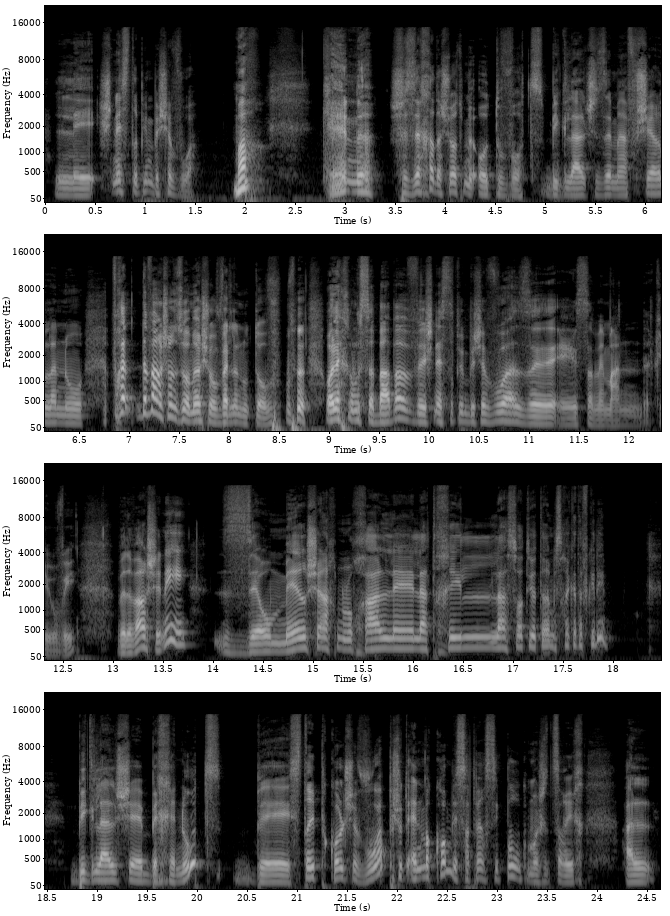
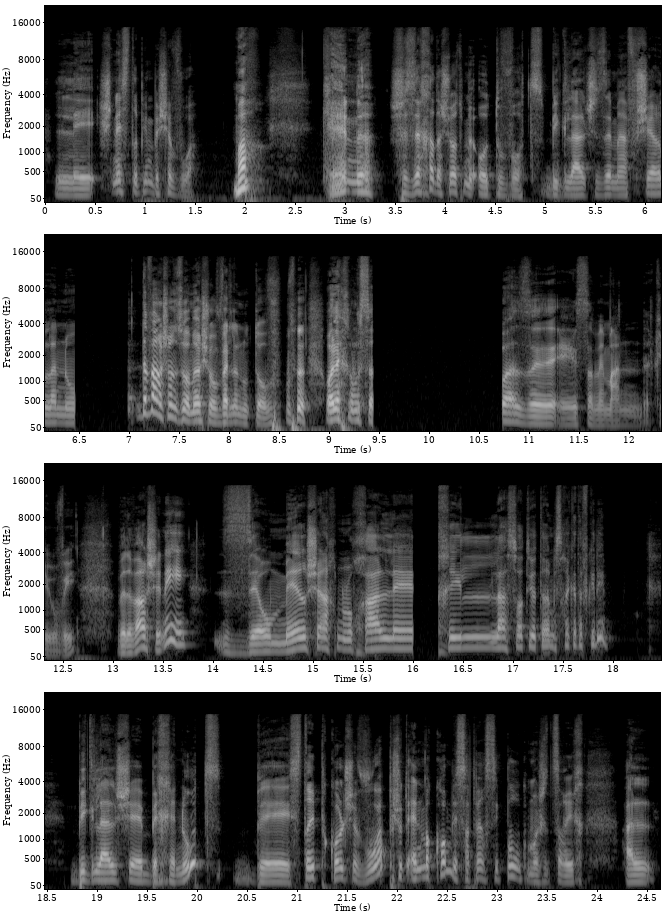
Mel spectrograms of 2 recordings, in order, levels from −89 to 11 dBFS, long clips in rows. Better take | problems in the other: first | audio cutting out; at 6.5 s for 0.5 s, at 9.5 s for 1.5 s and at 16 s

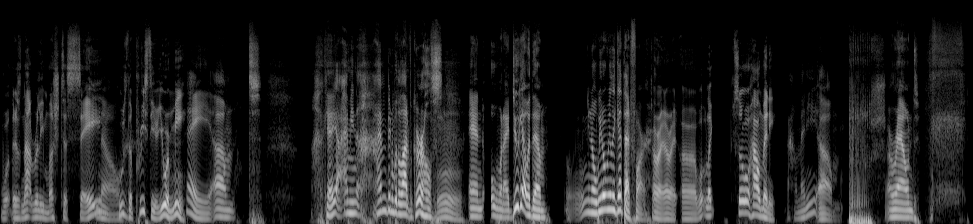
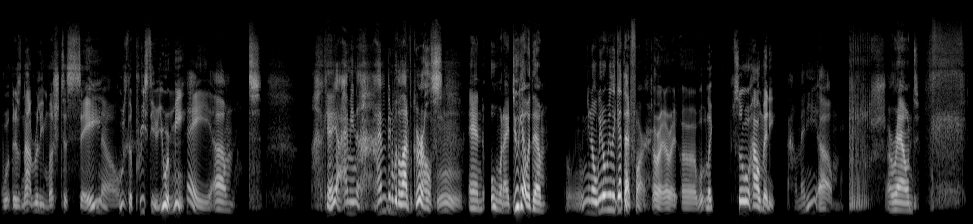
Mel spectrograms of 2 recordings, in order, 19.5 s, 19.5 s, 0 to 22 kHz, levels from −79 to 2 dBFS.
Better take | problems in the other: first | thin; very; fading below 300 Hz

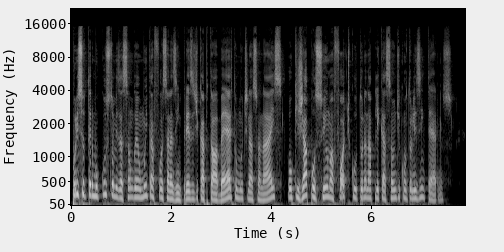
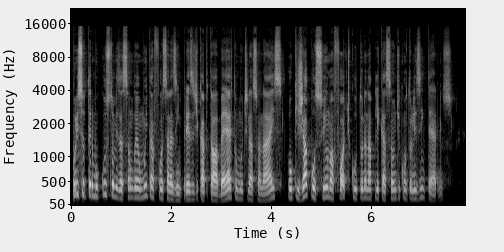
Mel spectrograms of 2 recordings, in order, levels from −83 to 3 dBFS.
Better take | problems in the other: first | thin; very; fading below 350 Hz

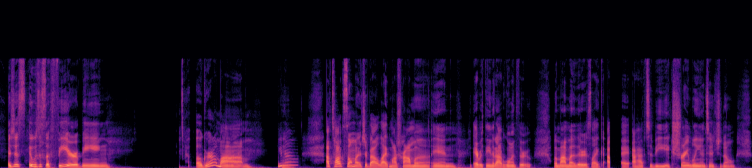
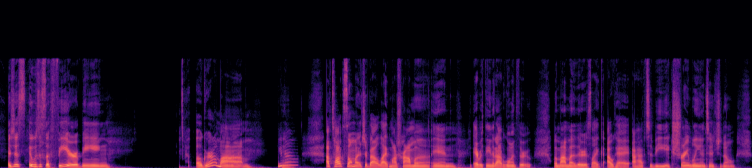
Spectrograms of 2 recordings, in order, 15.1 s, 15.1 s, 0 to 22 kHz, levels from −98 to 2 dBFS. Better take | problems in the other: second | audio cutting out; at 12 s

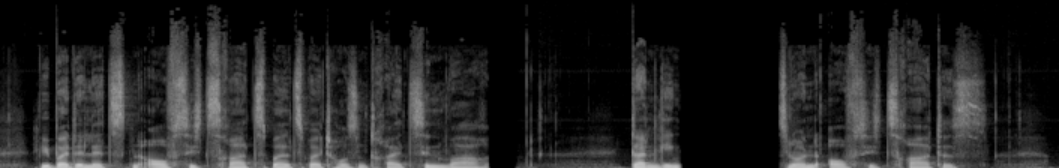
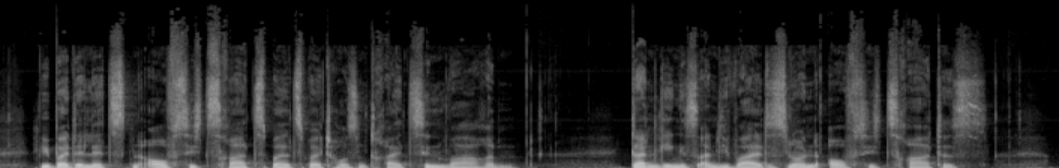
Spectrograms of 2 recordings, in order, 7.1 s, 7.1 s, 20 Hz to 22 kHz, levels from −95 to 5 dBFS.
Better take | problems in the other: second | audio cutting out; at 3.5 s and at 4.5 s for 0.5 s

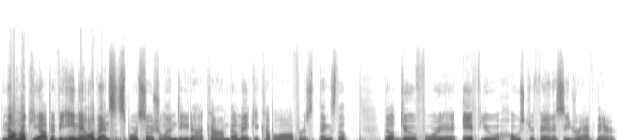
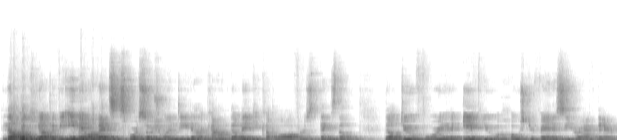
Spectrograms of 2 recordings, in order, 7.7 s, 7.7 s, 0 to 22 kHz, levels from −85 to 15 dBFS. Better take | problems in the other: first | off-mic speech; far // room echo; noticeable; dies away in 0.5 s

